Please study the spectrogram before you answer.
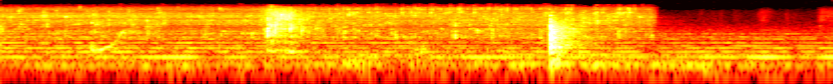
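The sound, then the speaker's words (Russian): Leftover water from a drinking glass is poured out into a bathroom sink. It is a faint, continuous splashing rush with a couple of brief louder splashes, and it stops abruptly near the end. “Склонив голову, он снова пьет. Оставшуюся воду выливает в раковину.”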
